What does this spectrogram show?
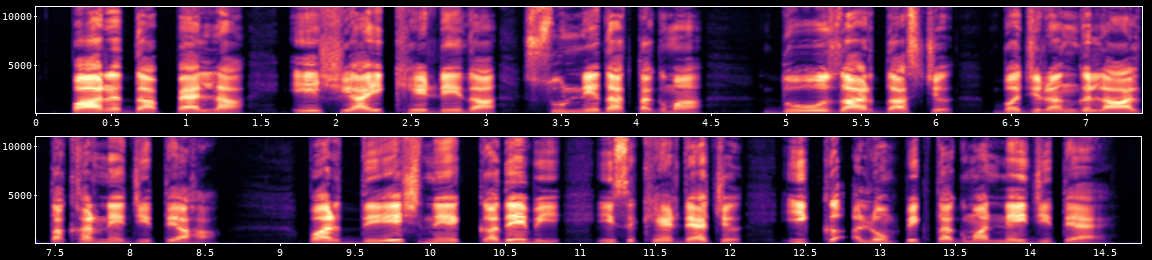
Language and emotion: Dogri, neutral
